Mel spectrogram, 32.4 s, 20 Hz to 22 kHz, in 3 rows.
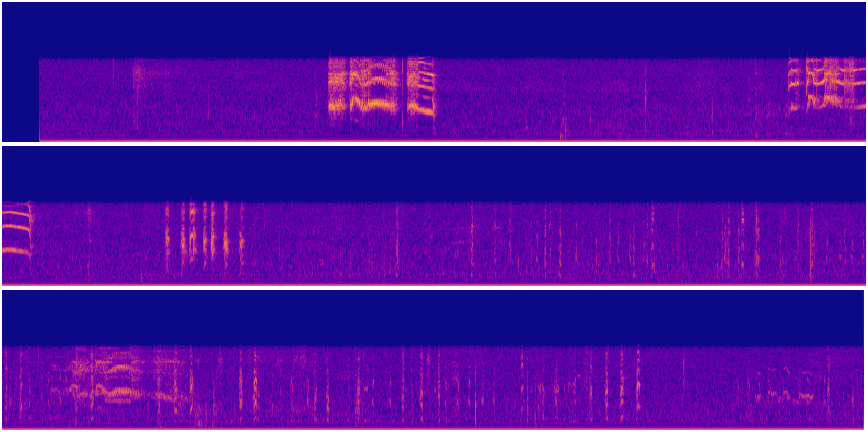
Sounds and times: Chicken, rooster: 4.1 - 5.5, 9.8 - 11.3, 12.8 - 13.9, 14.8 - 29.7, 30.8 - 32.3.

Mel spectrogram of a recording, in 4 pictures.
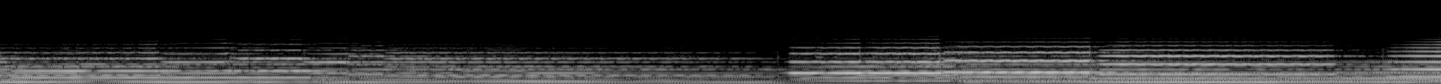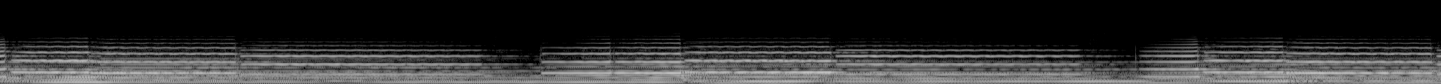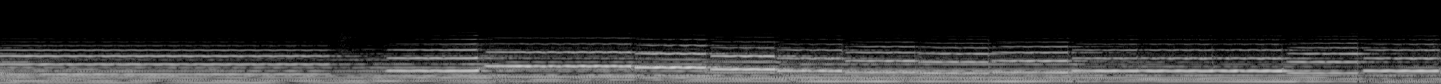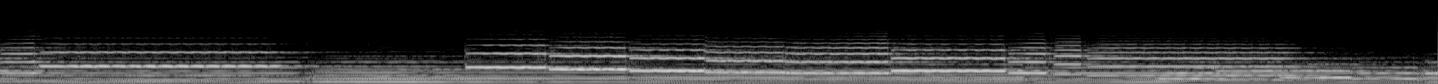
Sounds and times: Trumpet: 0.0 - 57.6.

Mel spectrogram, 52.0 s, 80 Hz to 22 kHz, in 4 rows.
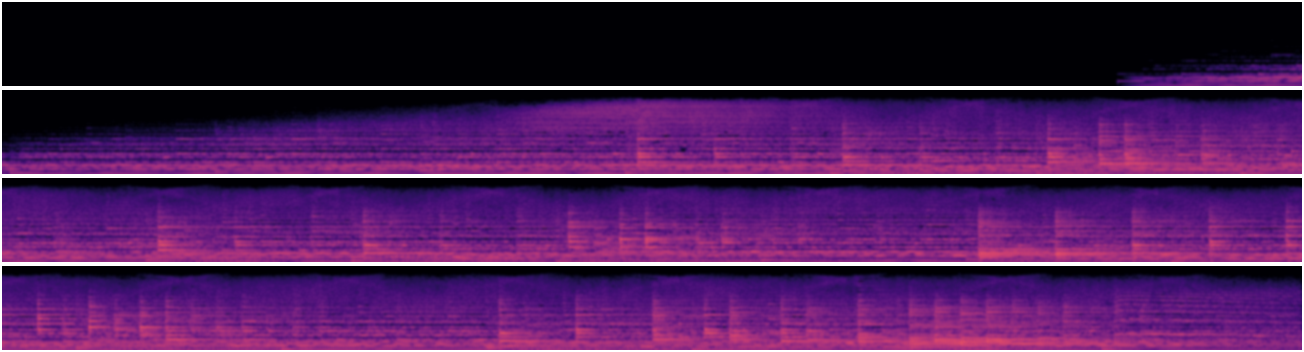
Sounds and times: Music: 11.2 - 52.0.

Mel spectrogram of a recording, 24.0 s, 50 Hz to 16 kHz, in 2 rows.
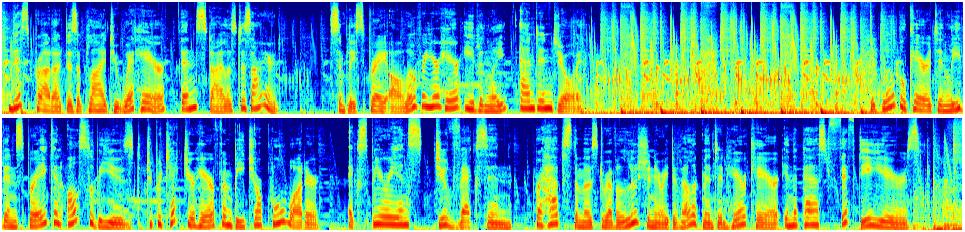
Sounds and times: Speech: 0.0 - 3.5, 4.1 - 7.3, 10.9 - 23.5
Music: 0.0 - 24.0.

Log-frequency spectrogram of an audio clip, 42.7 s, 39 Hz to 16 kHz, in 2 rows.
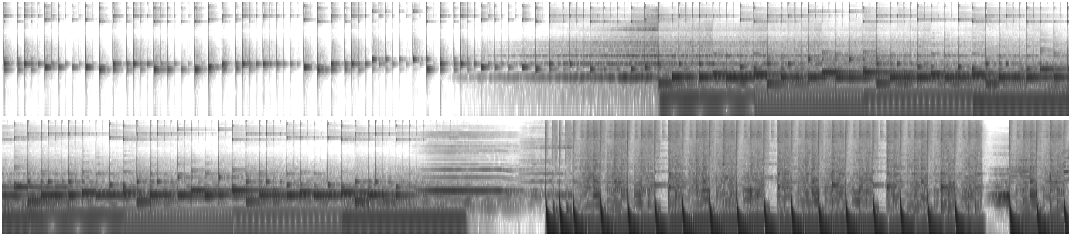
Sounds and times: Music: 0.0 - 42.6.

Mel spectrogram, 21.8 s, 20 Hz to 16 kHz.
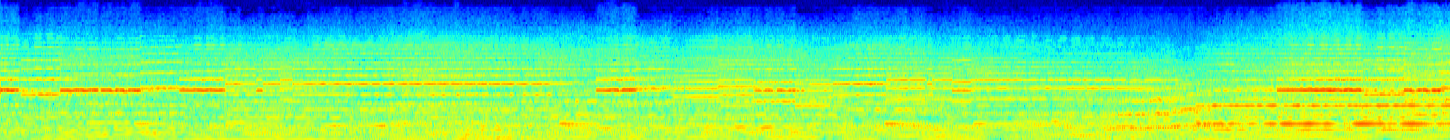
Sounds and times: Music: 0.0 - 21.7.

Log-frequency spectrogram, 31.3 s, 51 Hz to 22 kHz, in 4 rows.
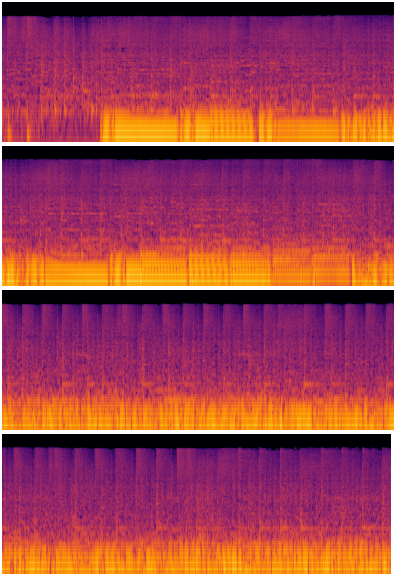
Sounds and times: Music: 0.0 - 31.3.

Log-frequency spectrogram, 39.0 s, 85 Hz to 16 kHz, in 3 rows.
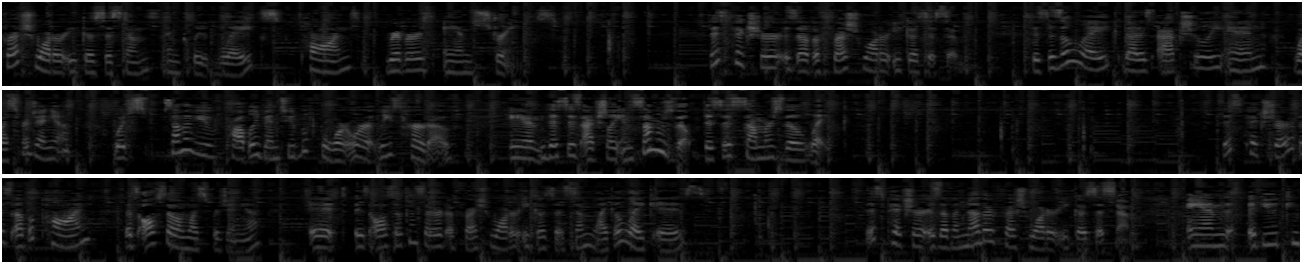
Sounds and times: Speech: 0.0 - 5.6, 7.1 - 21.4, 25.2 - 33.0, 34.6 - 38.9
Music: 0.0 - 38.9.

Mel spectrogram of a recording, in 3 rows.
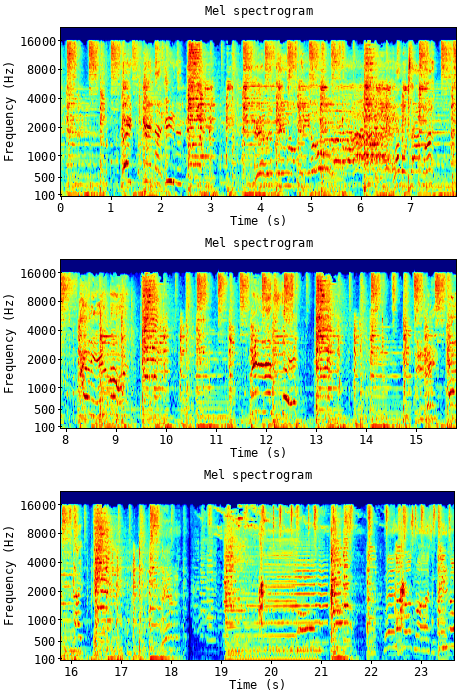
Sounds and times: Funk: 0.0 - 18.4, 19.0 - 23.6
Musical instrument: 0.0 - 23.6
Singing: 3.8 - 7.5, 8.2 - 9.4.

